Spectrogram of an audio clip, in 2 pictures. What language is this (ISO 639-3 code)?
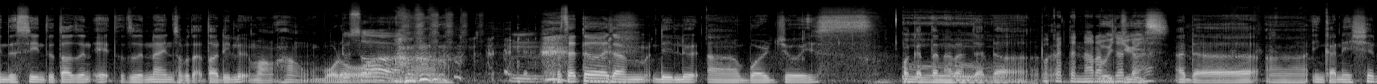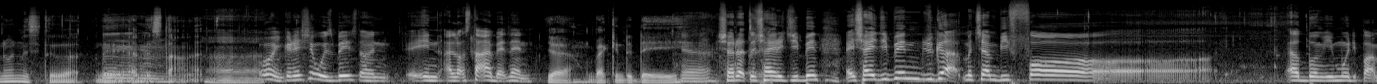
msa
